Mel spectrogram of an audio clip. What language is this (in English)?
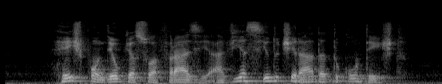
Portuguese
